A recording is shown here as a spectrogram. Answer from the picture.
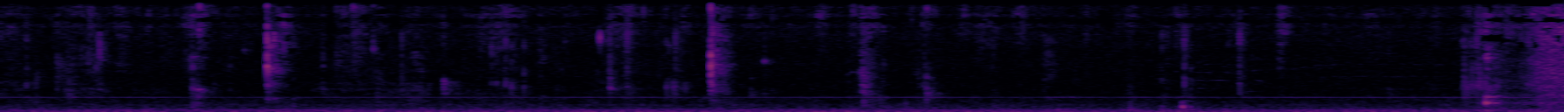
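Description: Faint, scattered soft clicks and smacks of a baby chewing food, over a low steady room hum.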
